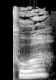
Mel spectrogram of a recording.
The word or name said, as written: pur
